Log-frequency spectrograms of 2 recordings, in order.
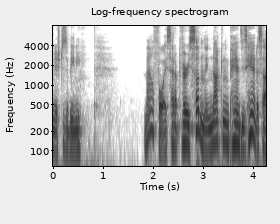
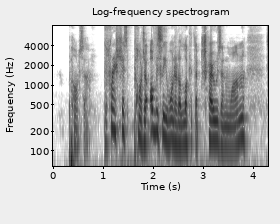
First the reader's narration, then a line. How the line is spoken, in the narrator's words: sneered Malfoy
